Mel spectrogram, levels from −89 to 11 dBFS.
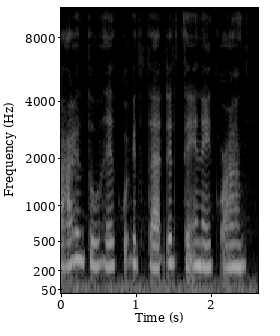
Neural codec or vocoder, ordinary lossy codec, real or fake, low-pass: autoencoder, 22.05 kHz, a latent of 192 numbers a frame, VITS, trained on many speakers; none; fake; none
